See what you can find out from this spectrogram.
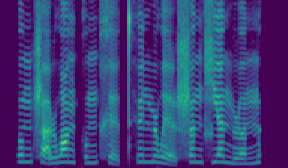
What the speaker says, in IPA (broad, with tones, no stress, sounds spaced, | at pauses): ʊ˧˥ ŋ ʂ ä̰˨˩ ɻ w ɑ˥˩ ŋ k ʊ˧˥ ŋ x ḛ˨˩ ɪ̯ t̪ʰ y˥ n ɻ w ḛ˨˩ ɪ̯ ʂ ə˥˧ n ɕ j ɛ˥˩ n ɻ ə˧˥ n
